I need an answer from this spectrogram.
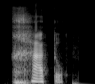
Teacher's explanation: In Portuguese, it is very guttural at the beginning of the word.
